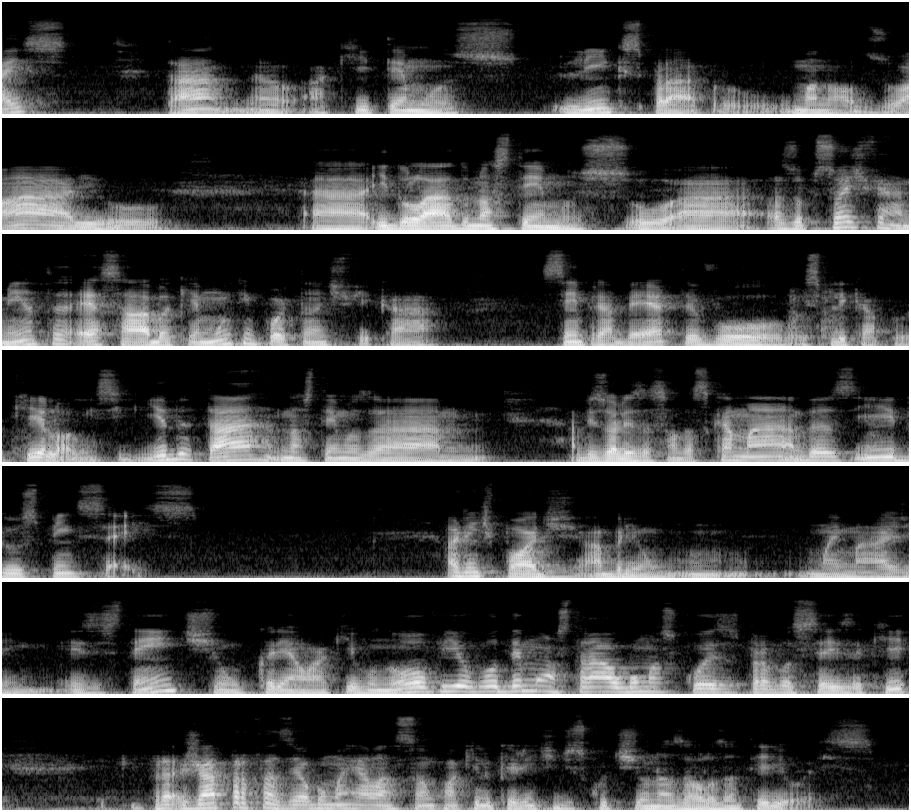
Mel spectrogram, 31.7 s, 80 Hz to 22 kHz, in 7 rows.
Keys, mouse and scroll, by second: 30.9 click.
